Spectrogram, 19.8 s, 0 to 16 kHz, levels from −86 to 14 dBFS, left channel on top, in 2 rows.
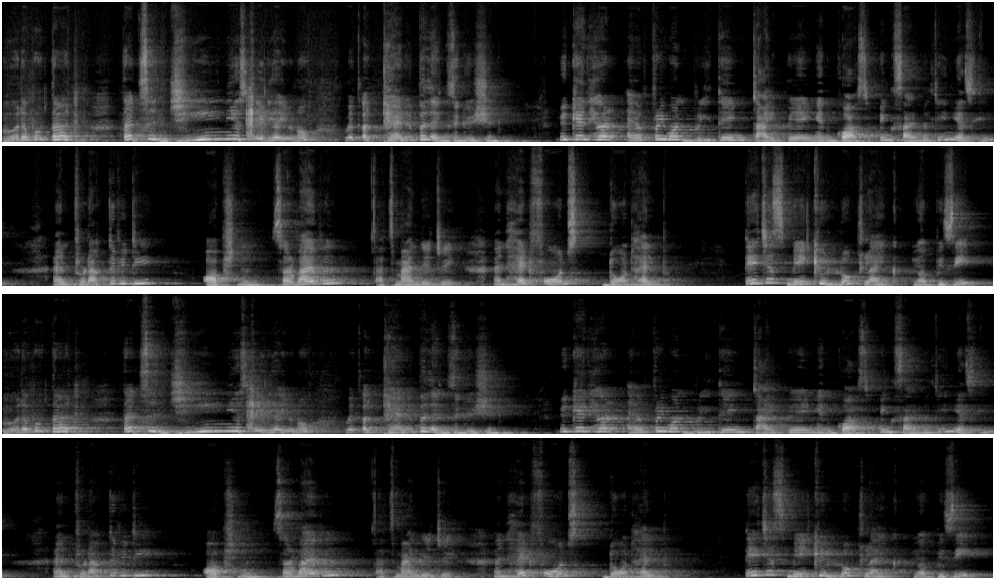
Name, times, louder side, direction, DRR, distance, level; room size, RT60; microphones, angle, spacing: voice 1, 0.0-5.1 5.6-9.9 10.2-11.5 11.9-13.3 13.6-16.6 17.4-19.6, left 3 dB, 55° left, 10 dB, 0.6 m, -24 dB
7.4 x 6.9 x 8.2 m, 1.0 s
head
